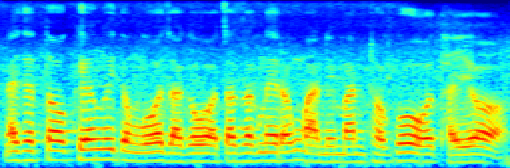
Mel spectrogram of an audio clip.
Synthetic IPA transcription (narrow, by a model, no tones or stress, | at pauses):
najt̪ʰatɔkʰeŋɯjtɔŋɔzaɡawɔt͡ʃazak̚najɾɔkmanimantʰɔkɔːt̪ʰajɔ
